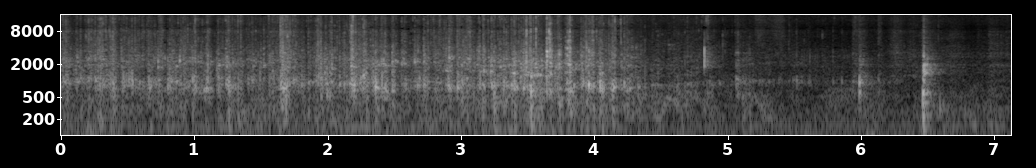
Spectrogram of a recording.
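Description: Close-up chewing of crispy battered onion rings: dense crunching and wet mouth noises that stop a little past four seconds in, followed by a few faint clicks.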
